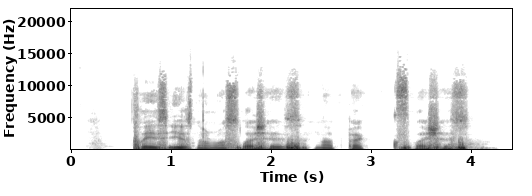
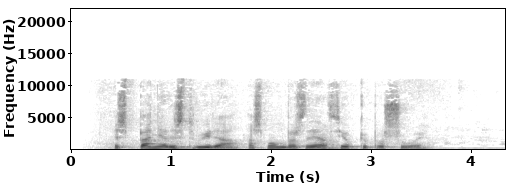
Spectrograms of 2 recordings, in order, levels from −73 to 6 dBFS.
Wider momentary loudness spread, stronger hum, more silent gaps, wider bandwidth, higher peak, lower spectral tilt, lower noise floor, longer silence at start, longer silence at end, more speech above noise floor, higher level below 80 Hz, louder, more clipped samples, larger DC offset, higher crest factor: about the same, 8 LU vs 9 LU; neither; neither; first, 13.5 kHz vs 11.5 kHz; first, -2 dBFS vs -10 dBFS; first, -6 dB/octave vs -4 dB/octave; about the same, -59 dBFS vs -58 dBFS; first, 0.6 s vs 0.4 s; second, 0.4 s vs 0.75 s; first, 40 dB vs 30 dB; first, -54 dBFS vs -76 dBFS; first, -21 LUFS vs -28 LUFS; neither; neither; about the same, 18 dB vs 18 dB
